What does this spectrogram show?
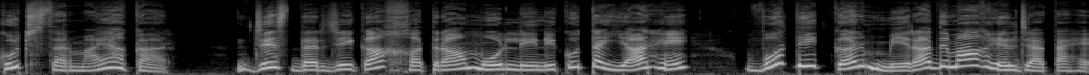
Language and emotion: Urdu, surprised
